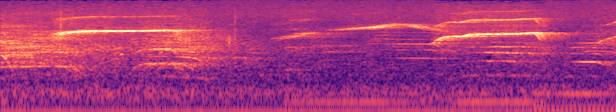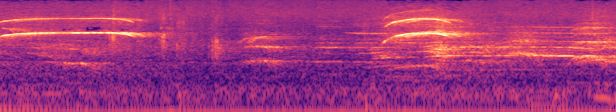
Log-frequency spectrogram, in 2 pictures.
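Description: Concert audience whistling and cheering between songs: several long, high whistles, some gliding up in pitch, over scattered crowd voices.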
